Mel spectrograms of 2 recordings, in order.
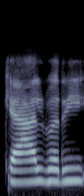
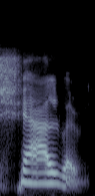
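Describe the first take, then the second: First: The word begins with a k sound. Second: The word begins with an sh sound. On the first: The speaker calls it wrong. "It is not Calvary" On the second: The speaker calls it right. "C H is making over here sh sound"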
